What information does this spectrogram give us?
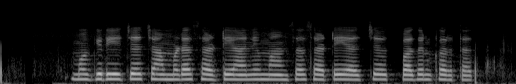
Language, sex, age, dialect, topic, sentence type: Marathi, female, 25-30, Standard Marathi, agriculture, statement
